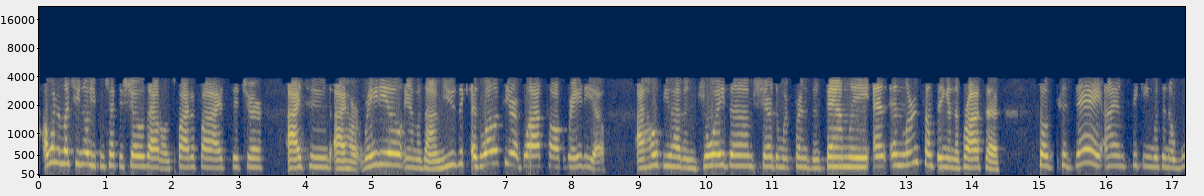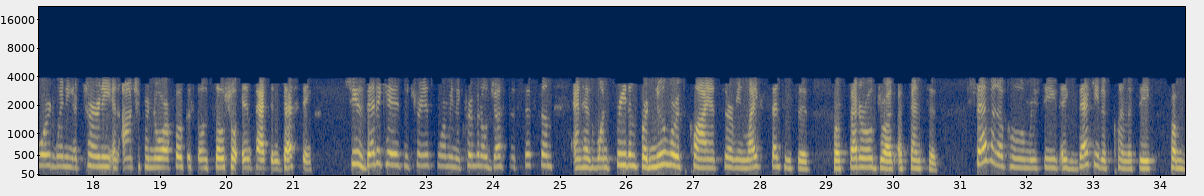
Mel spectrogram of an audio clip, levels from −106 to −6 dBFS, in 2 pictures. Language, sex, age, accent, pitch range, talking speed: English, female, 40-59, American, 200-245 Hz, 160 wpm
